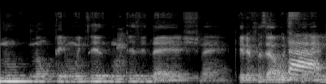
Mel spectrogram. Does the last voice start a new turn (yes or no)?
yes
